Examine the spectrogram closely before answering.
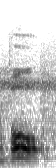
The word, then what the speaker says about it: bowl: It's called a bowl. How do we pronounce bowl? Bowl. Use a long O like no and go plus the dark L.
